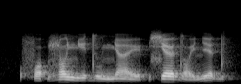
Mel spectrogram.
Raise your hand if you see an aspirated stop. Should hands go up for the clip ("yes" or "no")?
no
